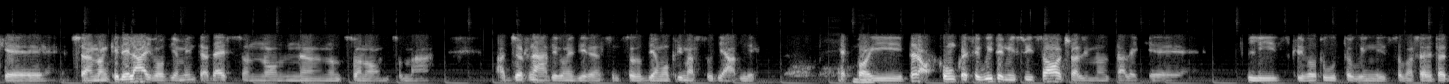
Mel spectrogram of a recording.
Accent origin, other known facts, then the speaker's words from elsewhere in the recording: Calabria, Italy; sto organizzando un evento nella mia terra, appunto in Calabria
